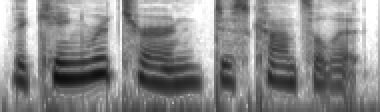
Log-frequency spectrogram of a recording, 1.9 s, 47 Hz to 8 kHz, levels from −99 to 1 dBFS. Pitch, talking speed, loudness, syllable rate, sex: 200 Hz, 125 wpm, -18 LUFS, 6.0 syllables/s, female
